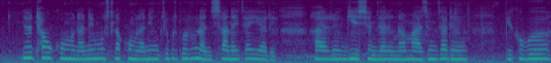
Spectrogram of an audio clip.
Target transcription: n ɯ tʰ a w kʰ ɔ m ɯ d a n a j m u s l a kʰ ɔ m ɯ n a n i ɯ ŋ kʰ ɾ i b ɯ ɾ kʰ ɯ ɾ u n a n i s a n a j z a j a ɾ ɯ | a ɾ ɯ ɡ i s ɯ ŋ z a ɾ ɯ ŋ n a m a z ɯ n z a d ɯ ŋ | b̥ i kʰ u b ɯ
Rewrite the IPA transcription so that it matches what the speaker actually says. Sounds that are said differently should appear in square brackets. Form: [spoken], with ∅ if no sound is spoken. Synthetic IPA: n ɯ tʰ a w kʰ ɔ m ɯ [n] a n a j m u s l a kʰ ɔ m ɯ n a n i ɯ ŋ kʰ ɾ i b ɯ ɾ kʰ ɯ ɾ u n a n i s a n a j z a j a ɾ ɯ | a ɾ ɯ ɡ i s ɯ ŋ z a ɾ ɯ ŋ n a m a z ɯ [ŋ] z a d ɯ ŋ | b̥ i kʰ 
